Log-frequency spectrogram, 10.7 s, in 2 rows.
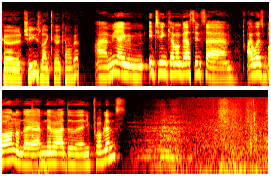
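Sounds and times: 
speech: 0.0s - 7.8s
outdoor noise: 1.5s - 10.6s
cow mooing: 7.8s - 9.4s.

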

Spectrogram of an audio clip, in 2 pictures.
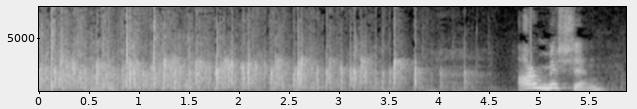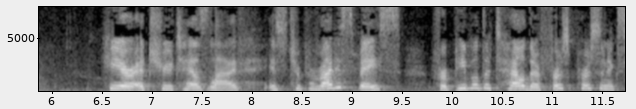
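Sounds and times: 
studio audience applause at a live storytelling TV show in Portsmouth, New Hampshire: 0.0s - 4.5s
speech: 4.8s - 5.8s, 6.5s - 11.7s.

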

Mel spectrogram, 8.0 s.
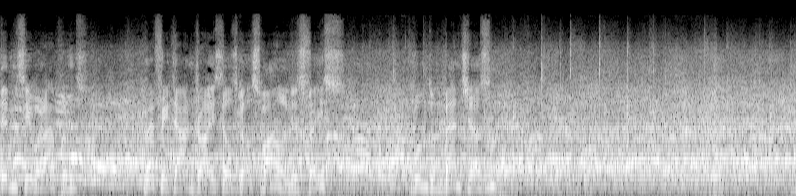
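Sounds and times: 
speech: 0.0s - 5.6s
stadium crowd of agitated fans roaring: 0.0s - 7.9s.

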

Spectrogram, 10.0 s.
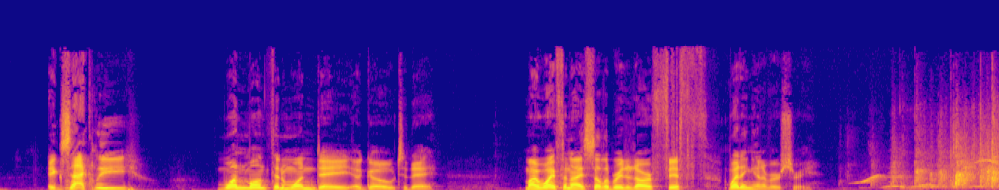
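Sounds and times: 
speech: 0.5s - 1.4s, 2.2s - 4.4s, 5.2s - 8.2s
audience applause: 8.5s - 9.9s
people cheering: 8.5s - 9.9s
whistle-like whoop: 8.5s - 9.9s.

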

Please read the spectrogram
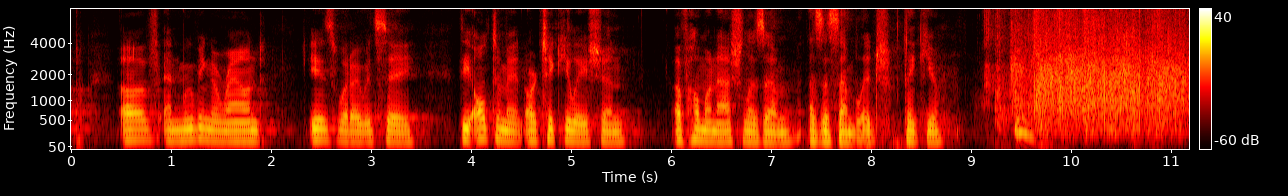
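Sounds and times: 
speech: 0.5s - 9.3s
applause in a barbershop: 9.1s - 11.1s.

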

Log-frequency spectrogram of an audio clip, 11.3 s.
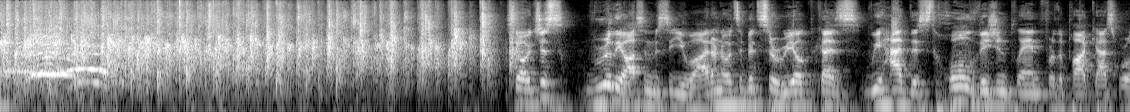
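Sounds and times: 
live audience round of applause: 0.0s - 5.2s
speech: 5.2s - 11.2s.

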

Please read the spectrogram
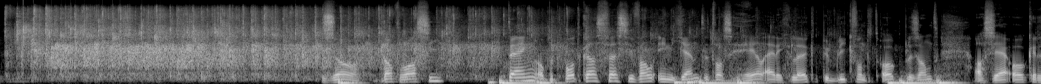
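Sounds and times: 
live audience applause: 0.0s - 4.9s
speech: 3.3s - 10.3s.

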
